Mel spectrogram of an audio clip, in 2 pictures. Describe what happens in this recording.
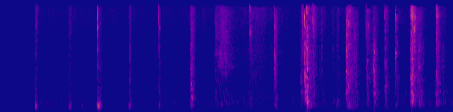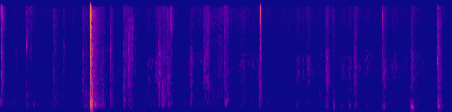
I walked across the room, opened the window, and then closed it again.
